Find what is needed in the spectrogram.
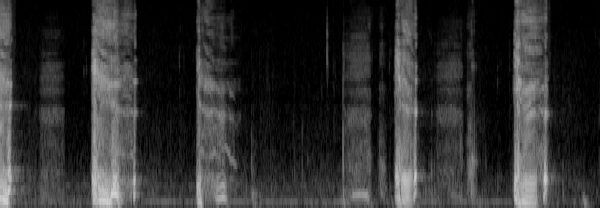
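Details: Evening coughing fit in someone whose oxygen was good all day, then suddenly hard to breathe: five harsh, wet-sounding coughs about a second apart over a low steady background hum.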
